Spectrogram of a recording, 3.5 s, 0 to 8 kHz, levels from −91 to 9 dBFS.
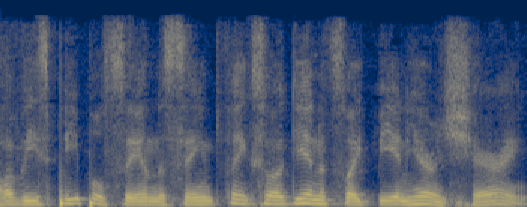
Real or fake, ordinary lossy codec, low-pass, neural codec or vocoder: fake; AAC, 48 kbps; 7.2 kHz; codec, 24 kHz, 0.9 kbps, WavTokenizer, medium speech release version 2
